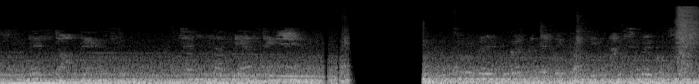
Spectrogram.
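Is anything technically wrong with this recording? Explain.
Yes. There are two kinds of fault, clustered between about 3.2 and 4.2 s.

Short concealed packet loss occurs twice, at 3.23–3.29 s and at 3.37–3.41 s. About 40 ms and then 20 ms of audio never reached the decoder in time. The receiver patched each gap by extending the preceding sound and then cross-fading back into the real signal. Each patch is heard as a brief smear or wobble in the sound rather than a clean continuation.

A long network dropout follows at 3.48–4.24 s. It is likely caused by a stretch of about 740 ms of audio that never arrived. The receiver first carries the last sound forward as a fading buzz or hiss, and then roughly 640 ms of silence remains. The audio resumes at 4.24 s, but the portion lost in the gap is simply absent, so the sound jumps ahead.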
